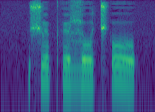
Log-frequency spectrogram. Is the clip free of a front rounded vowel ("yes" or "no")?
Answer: no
